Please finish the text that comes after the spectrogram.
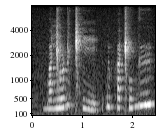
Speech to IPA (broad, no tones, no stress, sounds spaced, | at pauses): b ɐ ŋ͡ǁ u ɖ ɨ ǁʰ i | ɓ ɨ pʰ ɐ ǁʰ u ɡ ɨ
